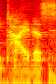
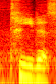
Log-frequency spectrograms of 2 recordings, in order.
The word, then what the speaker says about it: Tidus: I used to always say Titus. A lot of people called him Titus. Tidus is the correct way to pronounce it.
